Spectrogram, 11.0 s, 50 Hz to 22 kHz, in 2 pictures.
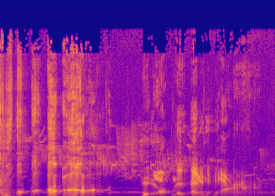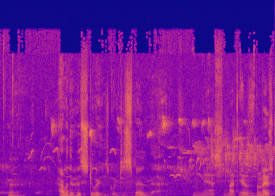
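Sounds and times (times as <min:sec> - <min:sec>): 
voice imitating a phlegmy gurgling cough with a death rattle: 0:00.0 - 0:02.2, 0:02.9 - 0:05.2
speech: 0:02.9 - 0:03.2, 0:06.7 - 0:08.8, 0:09.4 - 0:10.9.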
